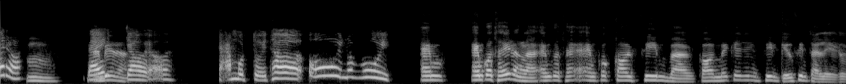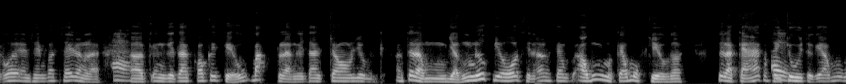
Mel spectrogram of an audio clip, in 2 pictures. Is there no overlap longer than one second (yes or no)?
yes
